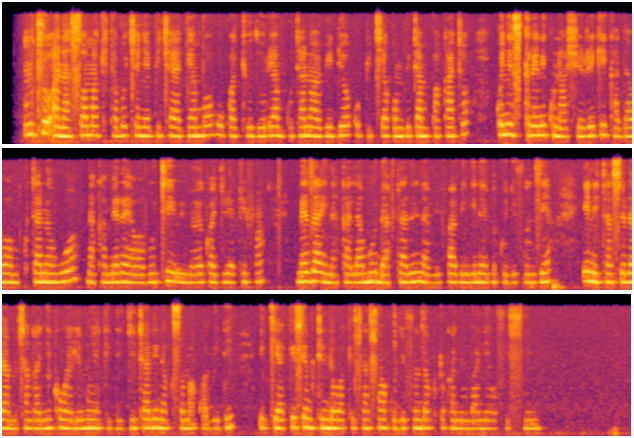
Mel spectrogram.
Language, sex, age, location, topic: Swahili, female, 18-24, Nairobi, education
